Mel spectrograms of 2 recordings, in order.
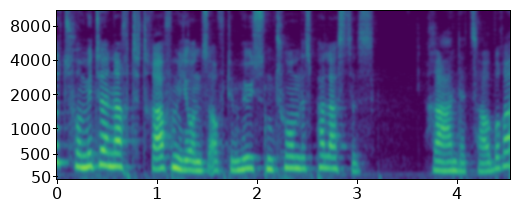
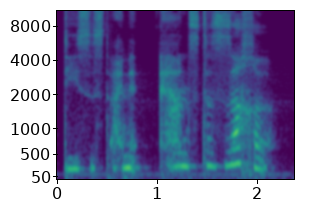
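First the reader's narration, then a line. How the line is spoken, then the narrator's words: Spoken softly. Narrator (German): sprach er leise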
